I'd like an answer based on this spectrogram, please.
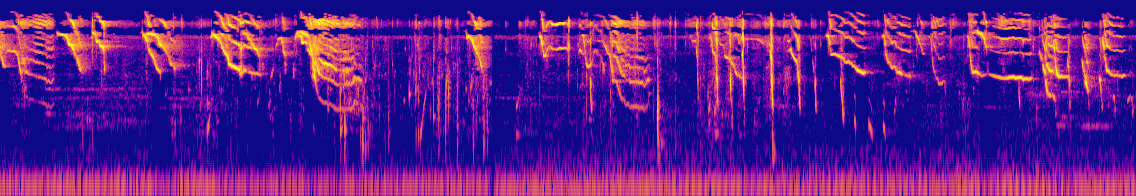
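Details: Constant overlapping squeaks and falling whistles from wild otter pups at a garden swimming lesson, with calls tumbling over one another almost without pause, over a faint low background hum.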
